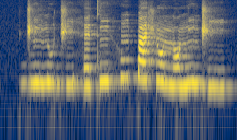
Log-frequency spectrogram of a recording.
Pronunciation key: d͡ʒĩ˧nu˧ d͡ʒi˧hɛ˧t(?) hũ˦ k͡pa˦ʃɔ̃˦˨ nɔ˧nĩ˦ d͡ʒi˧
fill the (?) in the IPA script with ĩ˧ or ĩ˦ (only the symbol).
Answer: ĩ˦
